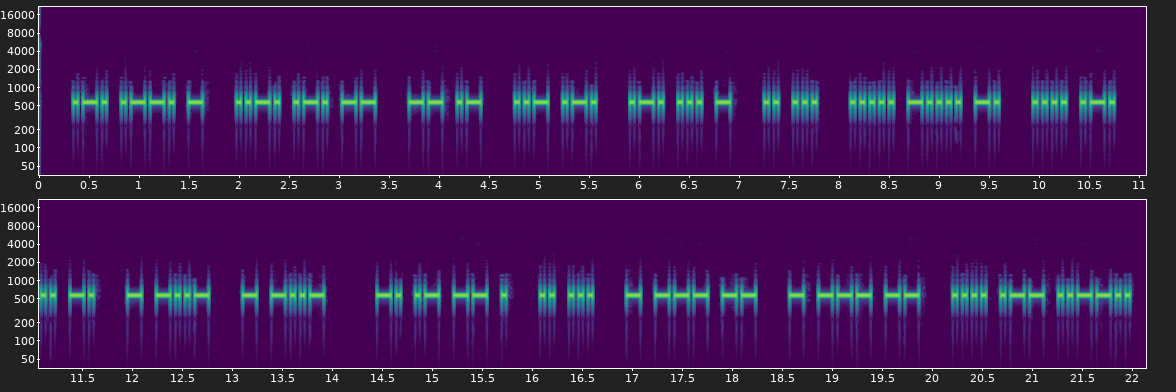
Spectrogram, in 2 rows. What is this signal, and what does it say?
Morse code, heard as a keyed tone, about 25 wpm, 570 Hz. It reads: RPT FRM MA UR RST IS 56N HR IN TX TX NAME IS TOM TOM HW?
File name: qso201b 25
